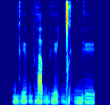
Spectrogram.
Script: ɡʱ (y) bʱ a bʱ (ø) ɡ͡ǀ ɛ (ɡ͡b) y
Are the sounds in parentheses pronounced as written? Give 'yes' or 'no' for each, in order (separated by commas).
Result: yes, no, yes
